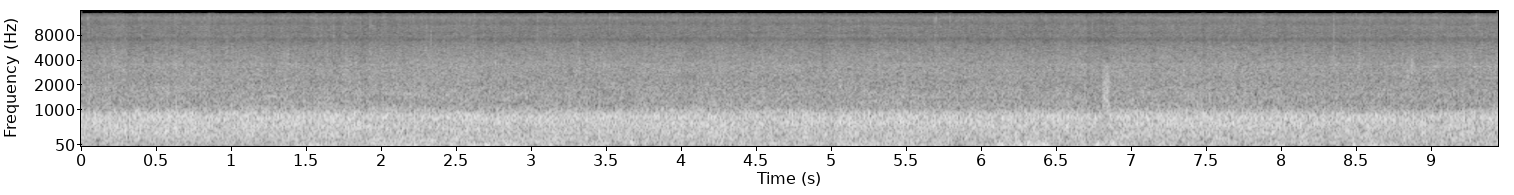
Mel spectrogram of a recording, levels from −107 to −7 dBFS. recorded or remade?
recorded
